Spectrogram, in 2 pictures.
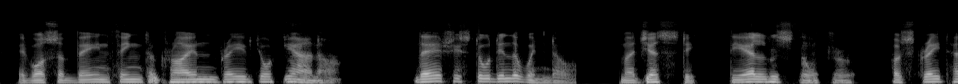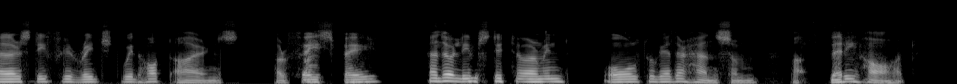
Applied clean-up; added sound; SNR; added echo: neural mask model Resemble Enhance denoiser.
